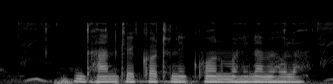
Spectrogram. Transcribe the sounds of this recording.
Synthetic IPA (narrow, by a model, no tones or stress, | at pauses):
d̪ʱankekəʈnikʰonməɦinameɦola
